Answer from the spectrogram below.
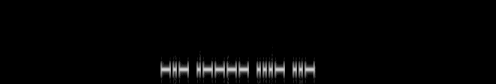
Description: Morse code, heard as a keyed tone, about 40 wpm, 700 Hz. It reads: K1VU
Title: USA Call Signs - 4 Characters - Repeated 3x - 40wpm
